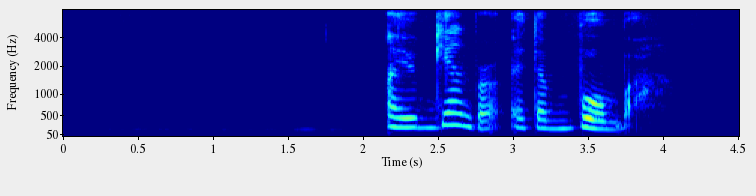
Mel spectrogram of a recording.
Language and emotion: Russian, neutral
